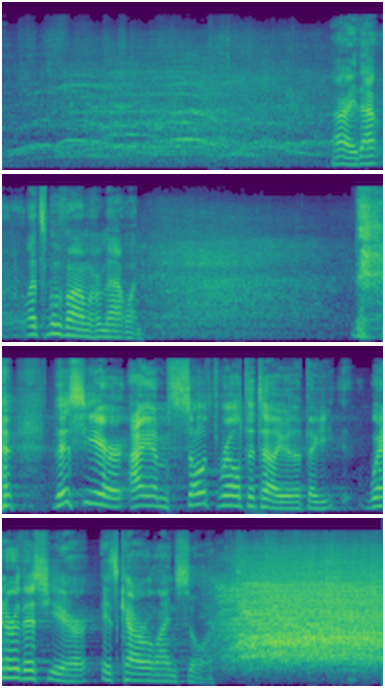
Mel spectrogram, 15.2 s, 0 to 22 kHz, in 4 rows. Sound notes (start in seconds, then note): 5.5 laugh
